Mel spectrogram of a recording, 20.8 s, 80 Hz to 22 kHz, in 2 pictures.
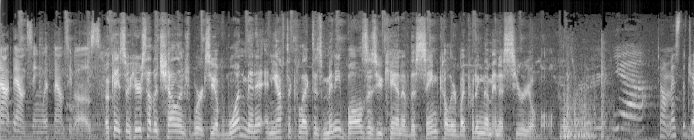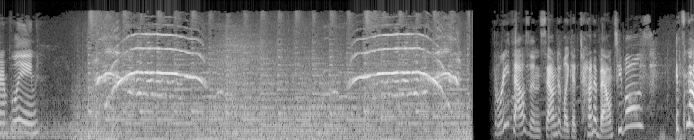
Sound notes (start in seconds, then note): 11.7 kids screaming; 14.1 upbeat music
